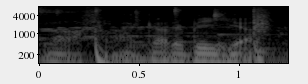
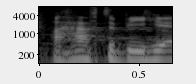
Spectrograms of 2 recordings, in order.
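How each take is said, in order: First: It sounds reluctant, like an unwanted obligation. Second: It sounds willing and keen to be there.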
